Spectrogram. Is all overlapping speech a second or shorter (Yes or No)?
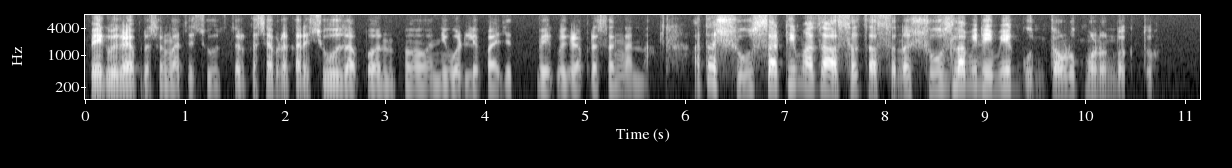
Yes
